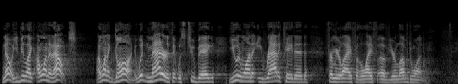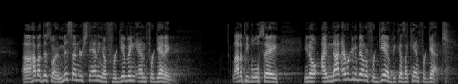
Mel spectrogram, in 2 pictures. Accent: Chicago, Illinois, United States; I'm from Chicago, so I'm a city boy.

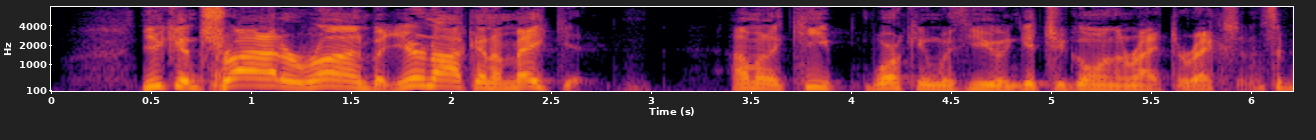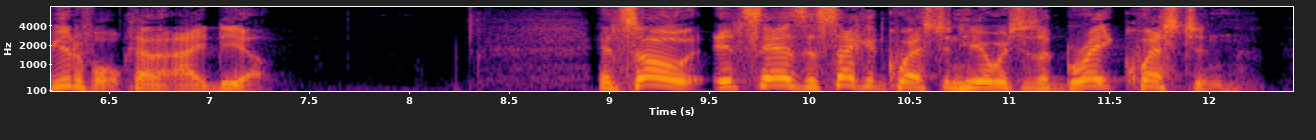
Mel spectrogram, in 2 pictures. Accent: Atlanta, Georgia, United States; I'm a city guy. I'm Atlanta. I'm from Atlanta, Georgia. I know nothing about farming or animals or anything.

